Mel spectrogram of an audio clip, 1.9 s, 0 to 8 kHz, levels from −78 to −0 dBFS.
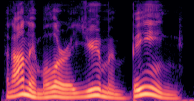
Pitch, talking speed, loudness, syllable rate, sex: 140 Hz, 185 wpm, -15 LUFS, 5.0 syllables/s, male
